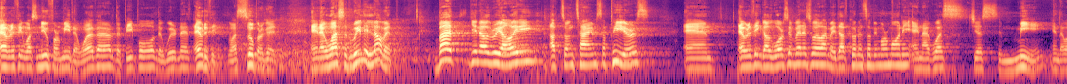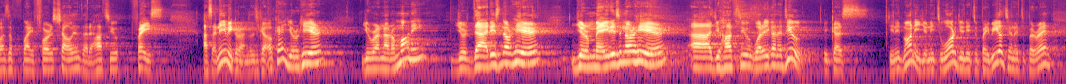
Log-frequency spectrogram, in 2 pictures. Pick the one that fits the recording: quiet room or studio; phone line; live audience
live audience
